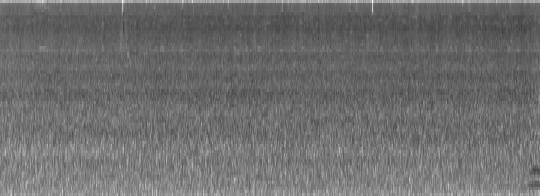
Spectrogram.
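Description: Rushing floodwater, a loud, constant broadband roar that goes on unbroken, with no voices.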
